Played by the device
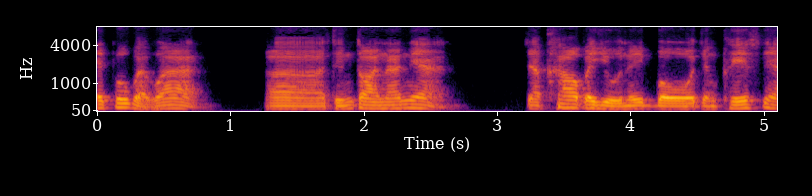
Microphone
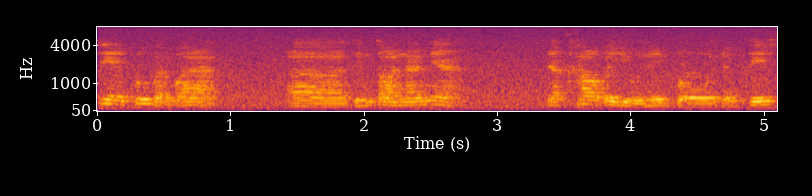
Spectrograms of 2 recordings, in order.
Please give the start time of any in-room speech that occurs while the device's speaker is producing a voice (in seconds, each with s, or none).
none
